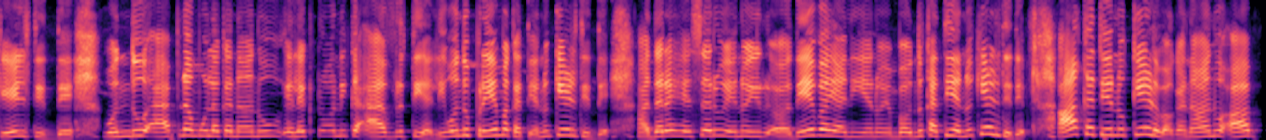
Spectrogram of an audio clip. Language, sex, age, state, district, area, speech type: Kannada, female, 18-30, Karnataka, Udupi, rural, spontaneous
